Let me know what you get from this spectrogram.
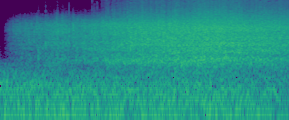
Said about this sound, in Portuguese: Aí começa a trovejar e a chover muito.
